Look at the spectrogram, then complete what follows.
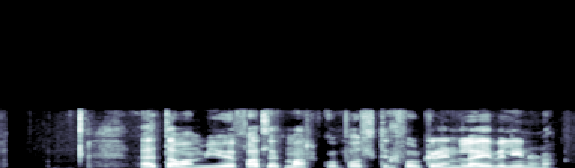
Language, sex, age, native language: Icelandic, male, 40-49, Icelandic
